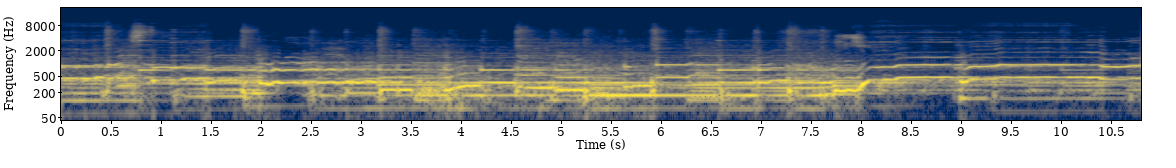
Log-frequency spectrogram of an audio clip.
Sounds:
singing, outside, urban or man-made, music

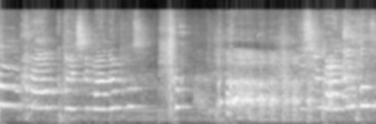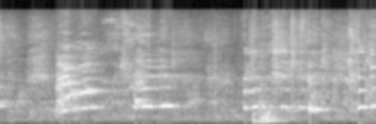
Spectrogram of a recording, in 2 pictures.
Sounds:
speech

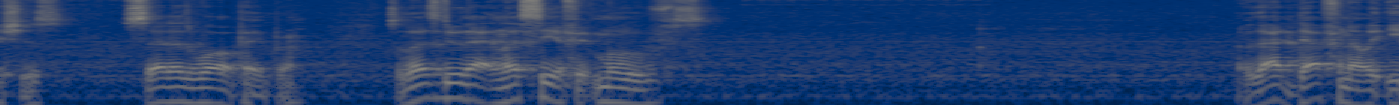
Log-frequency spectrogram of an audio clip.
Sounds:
speech

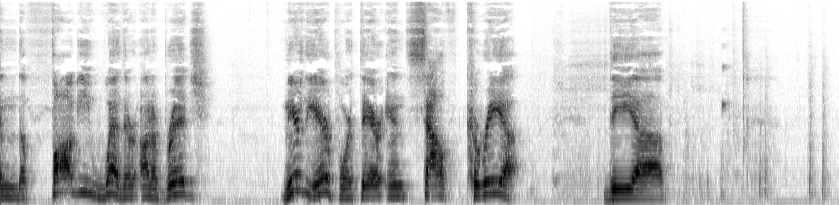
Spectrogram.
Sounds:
speech

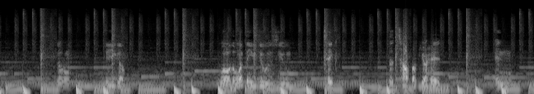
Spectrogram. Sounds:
speech, music

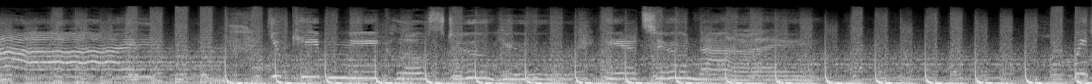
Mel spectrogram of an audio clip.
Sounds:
lullaby, music

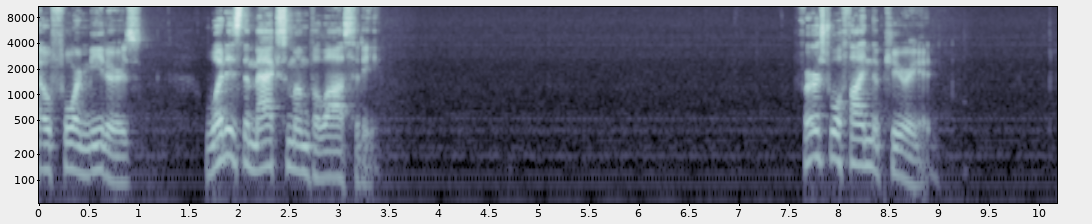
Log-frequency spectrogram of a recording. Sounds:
speech

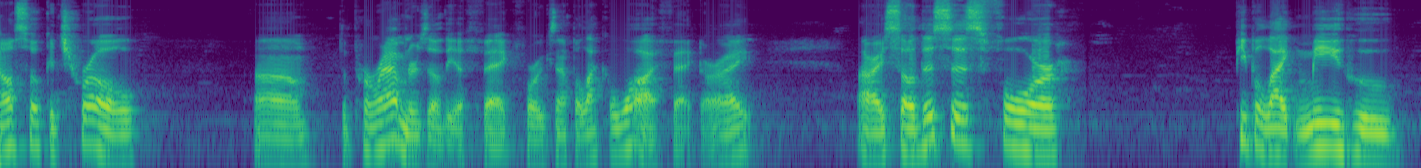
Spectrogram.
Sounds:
speech

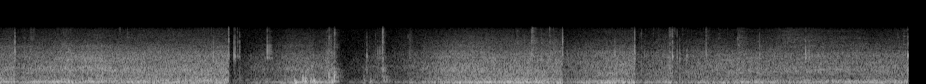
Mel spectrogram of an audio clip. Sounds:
truck, vehicle

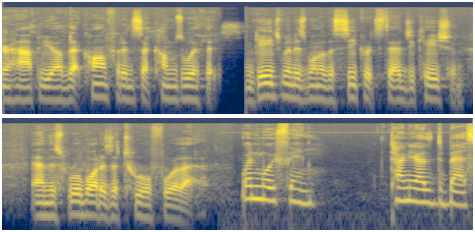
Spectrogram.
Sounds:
child speech

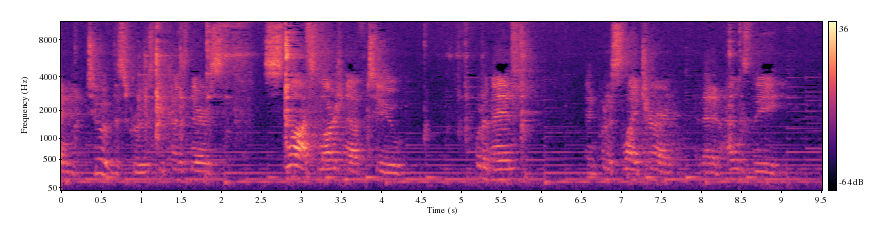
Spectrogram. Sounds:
speech, music

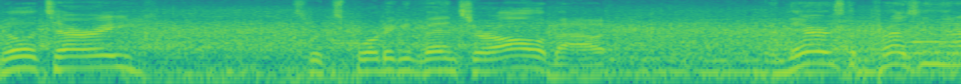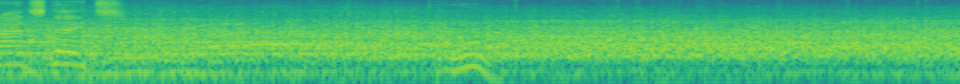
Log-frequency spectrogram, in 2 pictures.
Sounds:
people booing

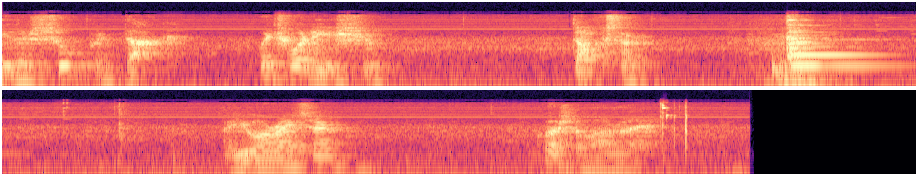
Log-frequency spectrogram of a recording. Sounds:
speech

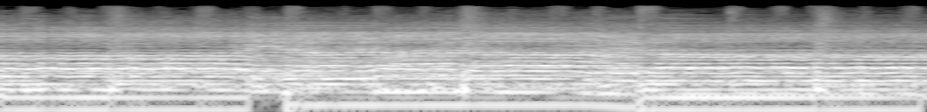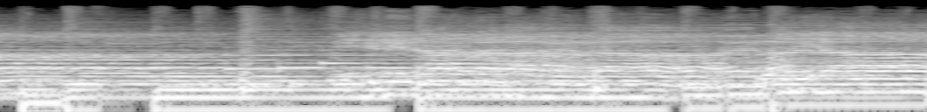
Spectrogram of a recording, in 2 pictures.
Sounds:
choir, music, male singing

